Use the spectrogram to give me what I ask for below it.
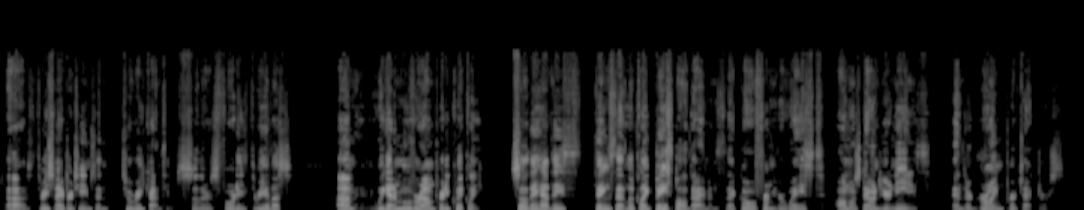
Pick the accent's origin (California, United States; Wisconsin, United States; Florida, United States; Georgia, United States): Wisconsin, United States; Shiocton; I grew up in Shiocton. On the Wolf River.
